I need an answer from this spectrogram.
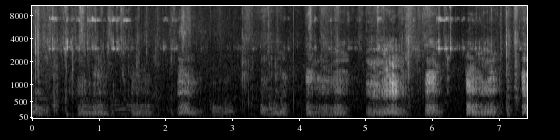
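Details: Miniature Dachshund, a pet dog, reacting to dog sounds from the TV or outside: low rumbling growls in bursts about once a second, rising into a few sharper barks toward the end.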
